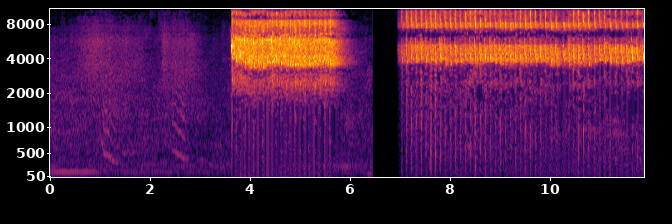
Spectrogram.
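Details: Cililin bird giving a loud, very high, rapid buzzing trill that runs for about two seconds, breaks off briefly, then resumes as a long sustained trill. Faint, softer background sounds come before it.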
